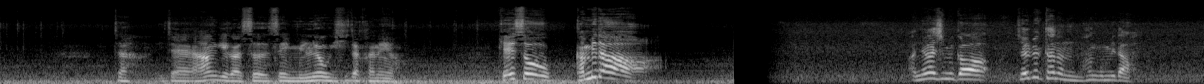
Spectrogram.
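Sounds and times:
car road noise: 0:00.0 - 0:07.4
steady outdoor hiss: 0:00.0 - 0:12.0.

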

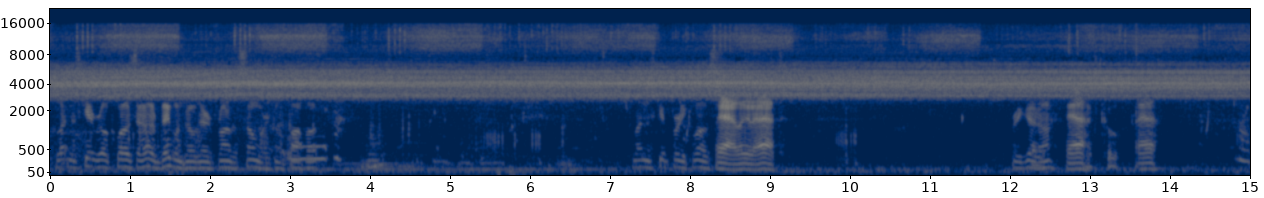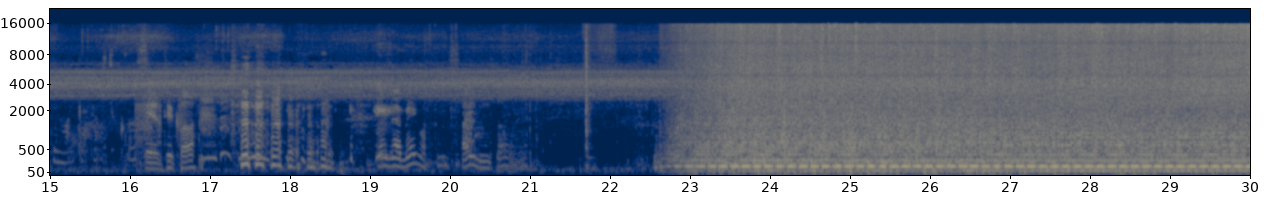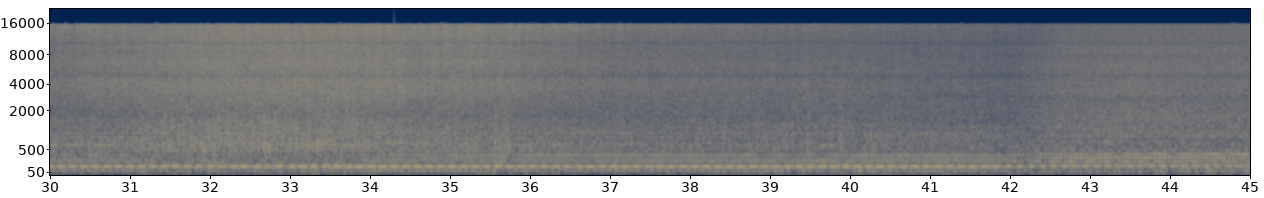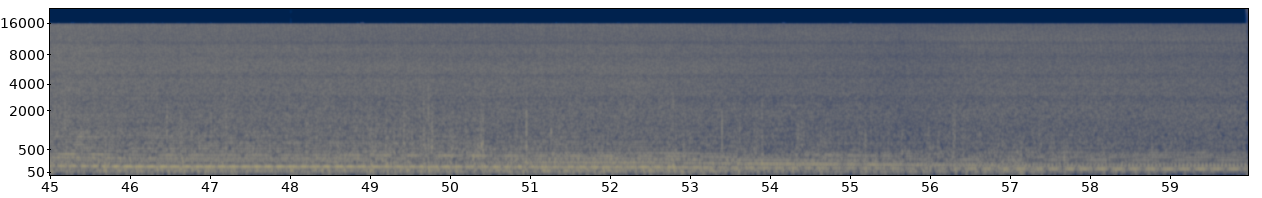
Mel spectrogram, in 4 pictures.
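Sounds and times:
airboat engine and propeller: 0:22.6 - 0:59.9.

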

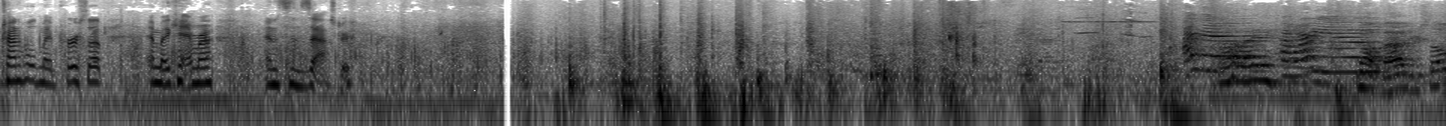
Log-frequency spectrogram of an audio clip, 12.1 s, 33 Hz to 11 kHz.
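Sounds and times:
footsteps: 0:00.0 - 0:11.6.

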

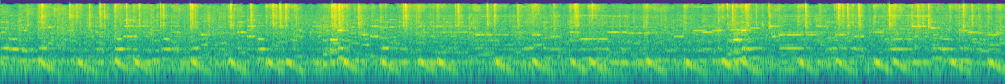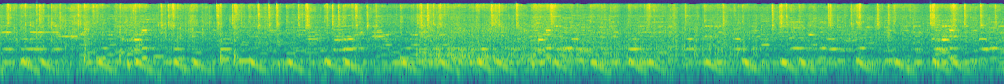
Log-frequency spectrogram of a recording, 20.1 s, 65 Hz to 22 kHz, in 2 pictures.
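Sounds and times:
quick falling notes music: 0:00.0 - 0:20.0.

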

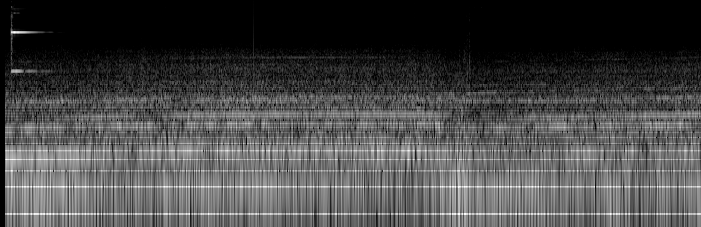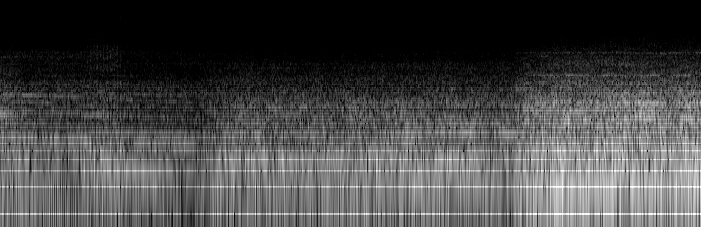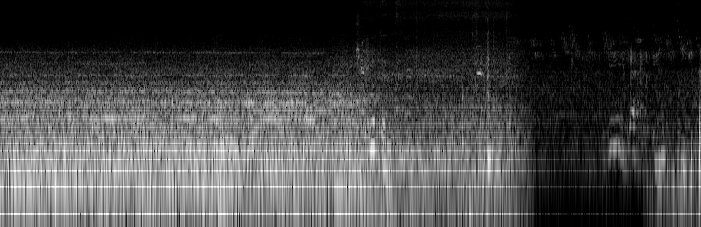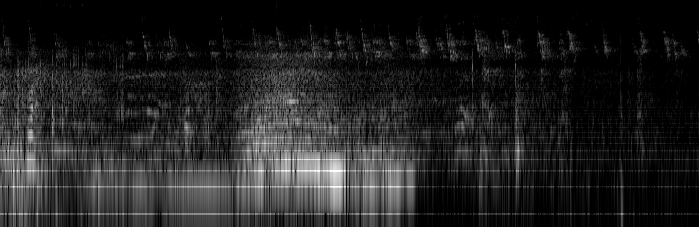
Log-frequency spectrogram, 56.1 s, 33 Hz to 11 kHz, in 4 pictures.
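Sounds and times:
car engine: 0:00.7 - 0:38.7, 0:41.3 - 0:50.9
road noise inside car: 0:01.0 - 0:38.7.

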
